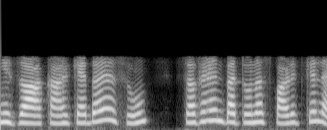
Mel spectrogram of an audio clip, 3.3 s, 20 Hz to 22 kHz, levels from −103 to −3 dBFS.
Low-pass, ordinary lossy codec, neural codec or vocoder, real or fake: 3.6 kHz; none; codec, 16 kHz, 0.2 kbps, FocalCodec; fake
